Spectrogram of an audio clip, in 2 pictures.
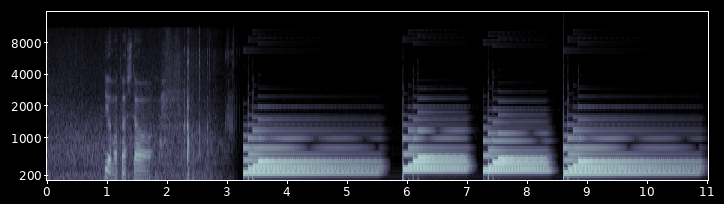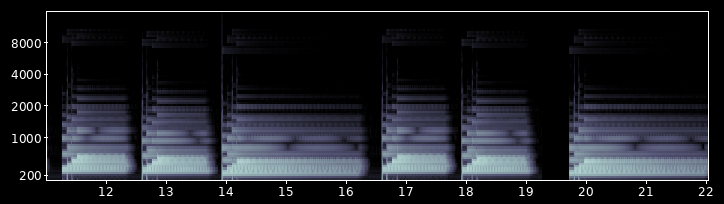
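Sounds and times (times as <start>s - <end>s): keyboard chords: 3.3s - 22.0s.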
